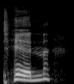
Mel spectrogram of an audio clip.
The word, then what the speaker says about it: Tyn: It is titled Tin, it's spelled T-Y-N, not tin like the metal, but that'd be a crazy connection. T-Y-N, it has Shallan symbol on it.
